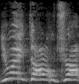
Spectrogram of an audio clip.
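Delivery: play-acted grandma voice, loud, high yelling. Acting out the grandma yelling upstairs: imitating a grandma yelling. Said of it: "your grandma just yells upstairs".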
